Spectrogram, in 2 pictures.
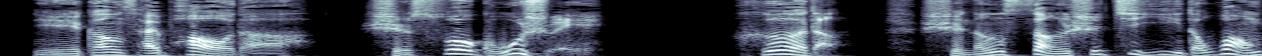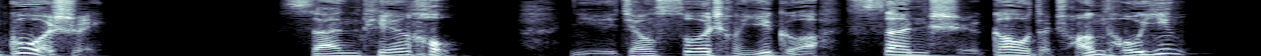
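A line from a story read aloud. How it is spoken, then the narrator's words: Cold, sneering. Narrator (Chinese): 那个黑衣人冷冷一笑，说道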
